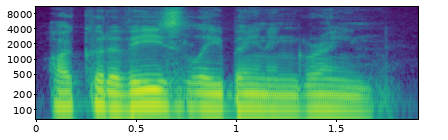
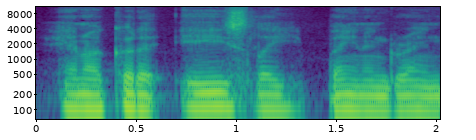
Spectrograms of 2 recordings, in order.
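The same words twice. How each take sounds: First: Said in the usual way. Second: Softer echo. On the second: Shown as a demonstration. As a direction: repeat it softer, letting it sink in.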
